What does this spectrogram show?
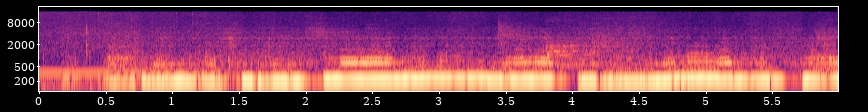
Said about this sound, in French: Et donc là, on peut entendre Édouard Léon Scott de Martinville chanter « Au clair de la lune ». Et donc, c'est pour le moment la plus ancienne trace du son d'une voix humaine qui a été préservée.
